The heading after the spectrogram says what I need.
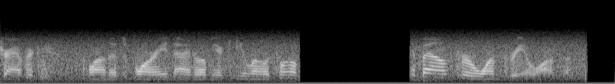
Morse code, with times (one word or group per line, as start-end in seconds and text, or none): none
